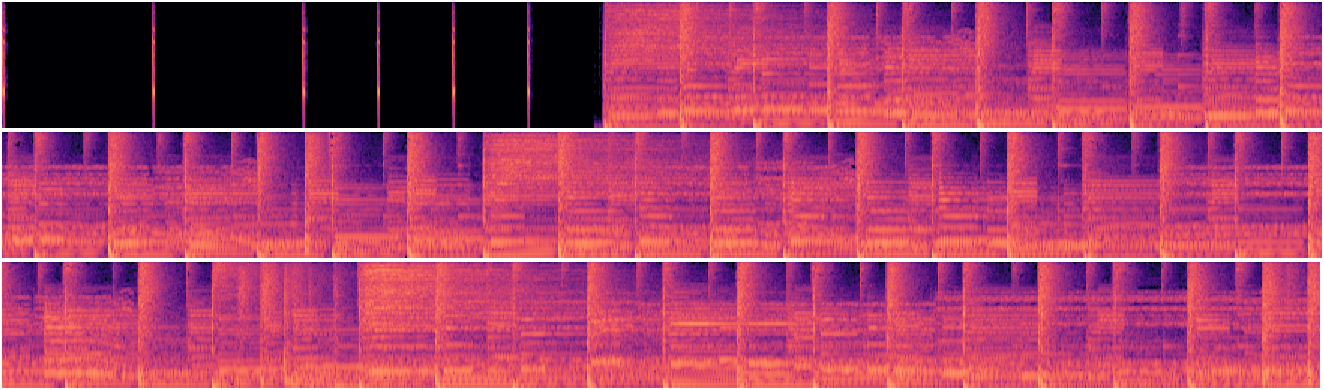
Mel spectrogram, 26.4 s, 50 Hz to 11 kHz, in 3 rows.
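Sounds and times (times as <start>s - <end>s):
drums: 4.0s - 26.3s
guitar: 4.0s - 26.3s.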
